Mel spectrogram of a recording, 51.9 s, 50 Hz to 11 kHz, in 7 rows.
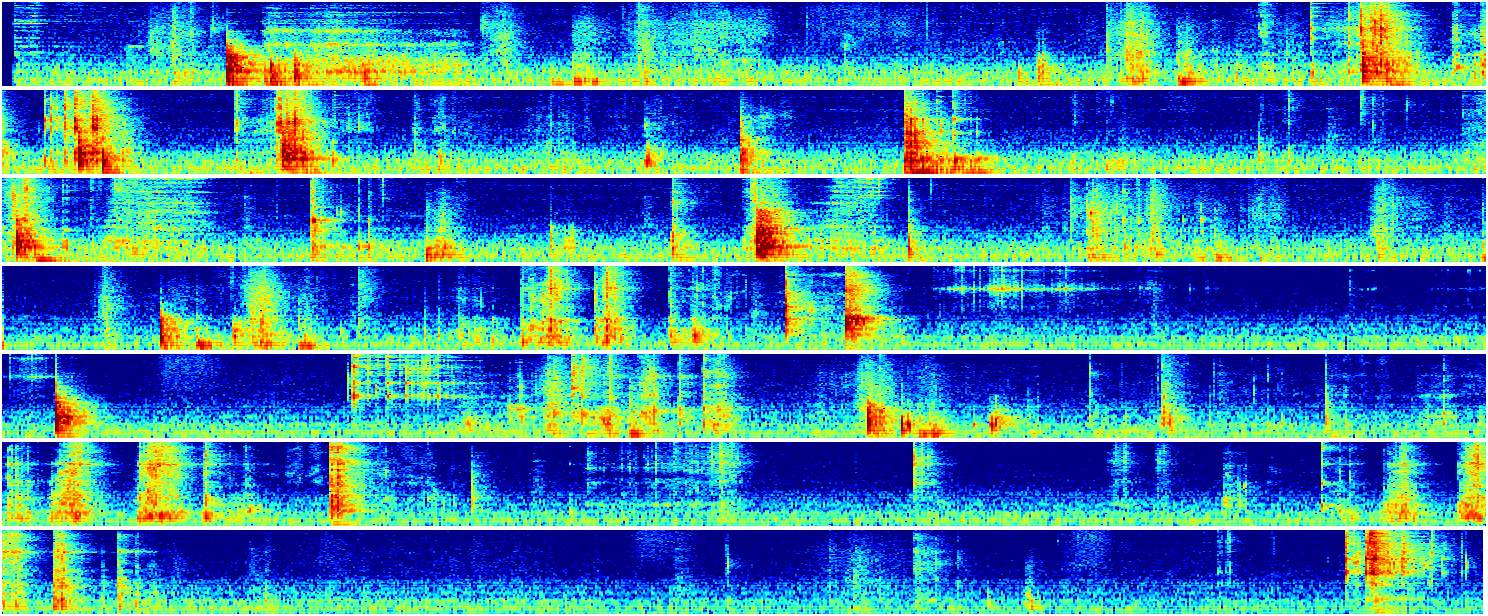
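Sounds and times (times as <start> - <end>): ceramic bowl set down: 12.0 - 12.4.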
